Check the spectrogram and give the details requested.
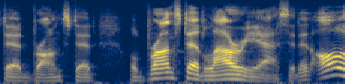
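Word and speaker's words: Brønsted: don't know the correct, I always say just Bronsted, but if you don't have fancy fonts, it's spelled like this: Bronsted-Lowry acid or base, and I'll say, but if you have good fonts, there's usually this little cross in the O. So I mean Bronsted.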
